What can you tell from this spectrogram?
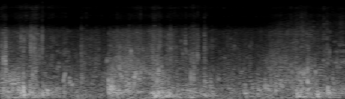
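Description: Wind buffeting the microphone on an open boat, in irregular gusts, with water noise around the hull.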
